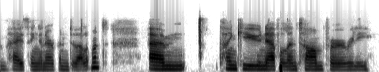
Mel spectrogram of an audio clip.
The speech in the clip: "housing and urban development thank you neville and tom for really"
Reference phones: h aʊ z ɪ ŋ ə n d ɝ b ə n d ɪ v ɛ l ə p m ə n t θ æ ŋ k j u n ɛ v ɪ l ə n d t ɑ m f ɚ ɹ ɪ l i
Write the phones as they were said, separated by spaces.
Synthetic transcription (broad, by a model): h aʊ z ɪ ŋ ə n ɝ b ə n d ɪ v ɛ l ə p m ə n t θ æ ŋ k j u n ɛ v ɪ l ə n t ɑ m f ɚ ɹ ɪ l i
